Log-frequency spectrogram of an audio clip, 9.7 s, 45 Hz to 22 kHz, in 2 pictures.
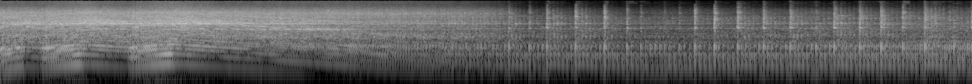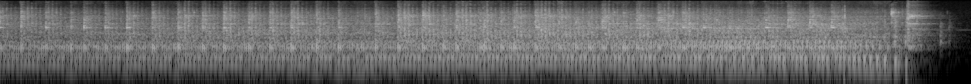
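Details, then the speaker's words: Jonsered 2156 chainsaw after Walbro HDA 199 carb rebuild (new pumper element, stiffened metering diaphragm replaced), previously slow to settle off idle: screams to full revs, drops straight back to steady idle, no hanging or stumbling. "You can see revs out and regulates and comes back down to an idle right away like it should, not acting all funky like it was there before."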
